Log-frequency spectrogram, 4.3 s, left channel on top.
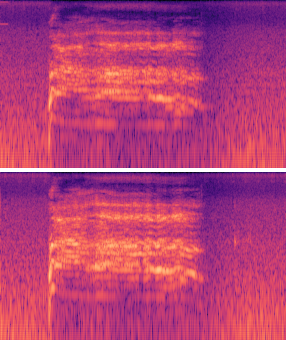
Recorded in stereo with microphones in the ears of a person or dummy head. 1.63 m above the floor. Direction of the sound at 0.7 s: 10° right (ahead or behind).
